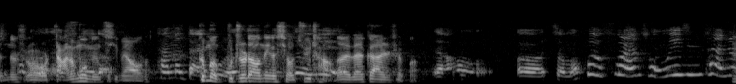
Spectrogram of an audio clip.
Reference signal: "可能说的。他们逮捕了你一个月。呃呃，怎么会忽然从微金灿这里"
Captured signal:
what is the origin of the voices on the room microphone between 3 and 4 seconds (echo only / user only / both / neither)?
both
